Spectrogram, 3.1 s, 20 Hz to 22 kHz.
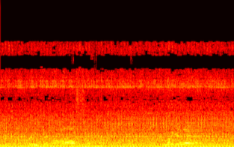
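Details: Troy-Bilt TB230 mower with 6.75 Briggs & Stratton engine, unrun for five years, after fresh gas and carb jet cleaning without removing the carb; single-cylinder putters at steady even beat, no misses or surging: runs cleanly.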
